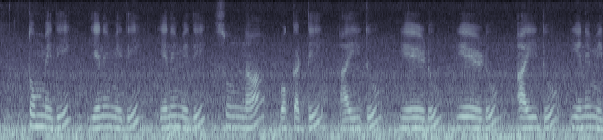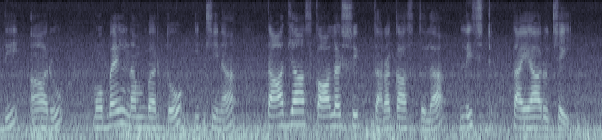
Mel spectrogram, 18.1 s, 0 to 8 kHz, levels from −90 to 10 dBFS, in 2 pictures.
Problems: constant background noise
